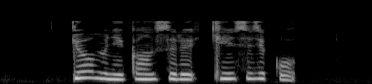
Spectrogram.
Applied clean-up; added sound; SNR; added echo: none; none; none; none.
